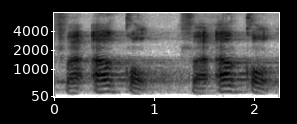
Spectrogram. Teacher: क़ाफ में कलकला करेंगे और क़ाफ को मोटा करके पढ़ेंगे।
